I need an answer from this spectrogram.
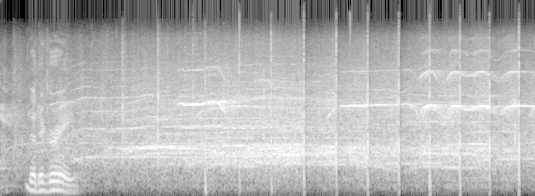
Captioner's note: attendees applauding and cheering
